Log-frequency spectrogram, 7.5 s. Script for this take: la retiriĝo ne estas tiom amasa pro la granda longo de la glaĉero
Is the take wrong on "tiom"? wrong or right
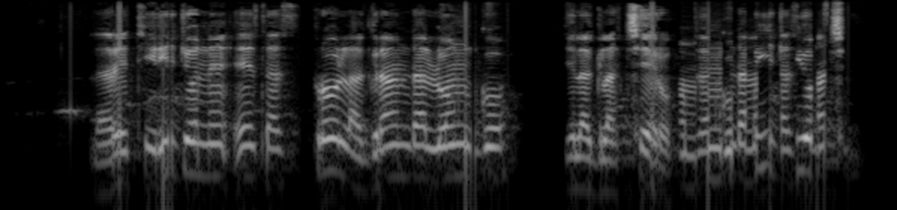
wrong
